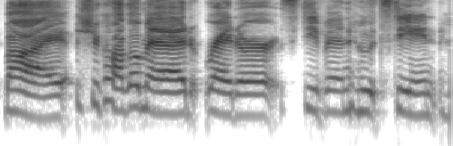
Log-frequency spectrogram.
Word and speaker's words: Hootstein: So happy to be joined by Chicago Med writer Stephen Hootstein. Hootstein or Hootstein? I never say it right. Oh, well, Steen. Yes. Steen, okay.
